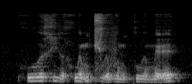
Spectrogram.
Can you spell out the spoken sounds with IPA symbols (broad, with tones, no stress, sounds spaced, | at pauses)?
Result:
h w u˨˦ ə̯ x i˧˩ ə̯ h w ə̰˧˥ m t͡ɕ ṵ˧˨ ə̯ v ə˧˩ m k u˨˩ ə̯ m ɛ̰˧˥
